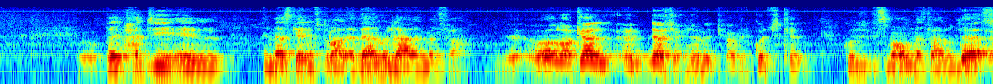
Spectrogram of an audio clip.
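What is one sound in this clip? An elderly man speaks in an emotional, unsteady voice close by.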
